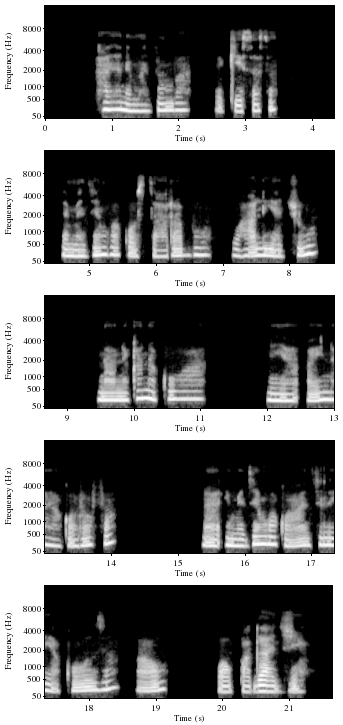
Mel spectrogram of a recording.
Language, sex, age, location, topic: Swahili, female, 25-35, Nairobi, finance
